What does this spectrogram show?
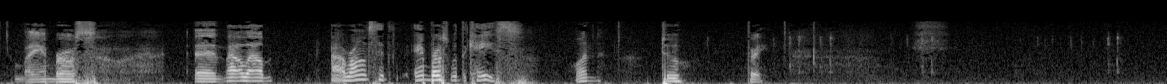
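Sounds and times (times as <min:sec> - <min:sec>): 
speech: 0:00.2 - 0:01.2, 0:02.0 - 0:06.9, 0:07.5 - 0:07.7
typing on a computer keyboard: 0:07.0 - 0:08.4, 0:10.3 - 0:11.3.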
